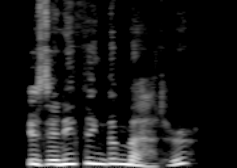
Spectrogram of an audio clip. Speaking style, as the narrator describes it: She asked breathlessly

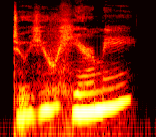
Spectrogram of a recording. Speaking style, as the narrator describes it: she whispered

